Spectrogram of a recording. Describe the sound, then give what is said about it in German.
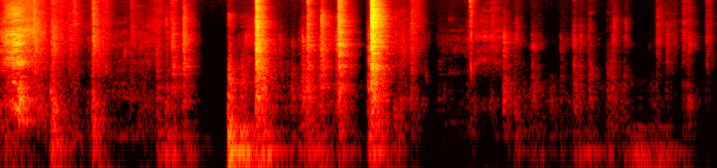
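A door is shut with a heavy thud, followed by several sharp clicks and knocks of the latch and handle, then quieter rattling as it settles. “Ja, ähm, Moment, ich wollte die Tür.”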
